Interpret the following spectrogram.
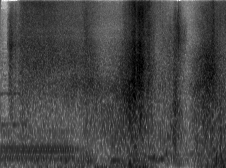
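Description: Cartoon soundtrack: a held music chord fades out in the first part, then two short swishes come about a second and a half in, half a second apart.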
